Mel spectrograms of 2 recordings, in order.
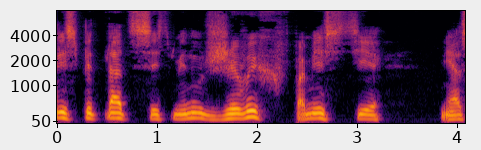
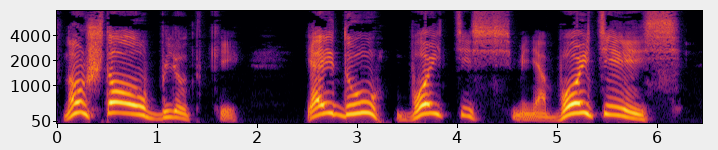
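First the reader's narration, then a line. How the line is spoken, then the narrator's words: Loud, angry shout. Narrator (Russian): зло усмехнулся, громко крикнув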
